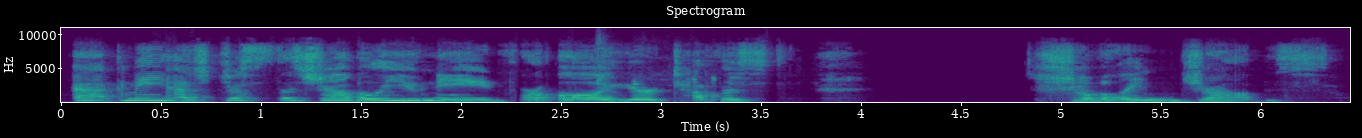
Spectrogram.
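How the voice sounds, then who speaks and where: A woman playing a radio announcer, reading scripted old-time commercials with a husky, creaky voice. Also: fairly high pitch, steady tone, takes it slowly, exaggerated voice, rough recording. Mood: selling. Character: cheerful female radio ad announcer.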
